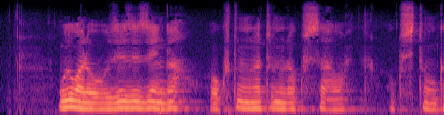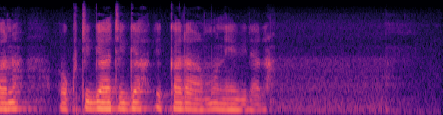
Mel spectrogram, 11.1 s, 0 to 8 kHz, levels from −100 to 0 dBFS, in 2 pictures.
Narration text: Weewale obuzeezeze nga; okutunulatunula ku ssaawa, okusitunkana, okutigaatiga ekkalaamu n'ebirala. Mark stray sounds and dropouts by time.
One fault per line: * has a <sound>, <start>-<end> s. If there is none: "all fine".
all fine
